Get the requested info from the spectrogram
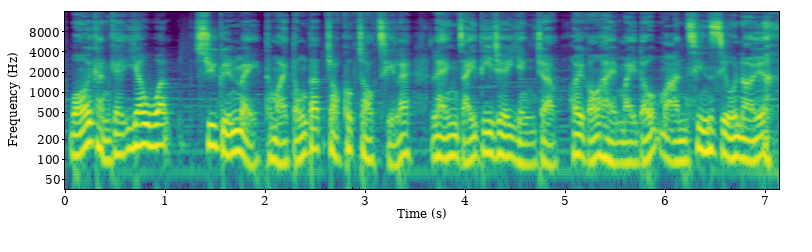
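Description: A man's voice: fairly low pitch, darkish tone, husky. A man presenting songs as a music show host in scripted narration. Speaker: host of a Cantonese music nostalgia programme. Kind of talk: scripted song introduction. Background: background music.

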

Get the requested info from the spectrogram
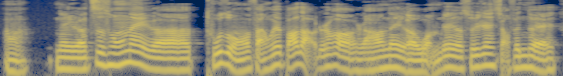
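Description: A man's voice: mid-range voice, moderate pace, dark tone. A man hosting a casual panel chat in a colloquial, jokey way, often checking in with tag questions. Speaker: podcast host.

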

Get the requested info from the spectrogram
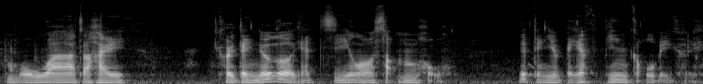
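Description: A man's voice: sits low, flat delivery, measured pace. A man with a Cantonese accent chatting casually as a podcast guest, joking and poking fun at himself. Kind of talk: casual chat.

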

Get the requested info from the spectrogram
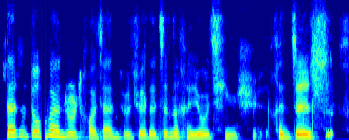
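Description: A woman's voice: medium pitch, fast, a little mellow, dull audio. A woman in her thirties hosting a casual chat with an old friend, with a wry, self-mocking manner. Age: 30s. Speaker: podcast host.

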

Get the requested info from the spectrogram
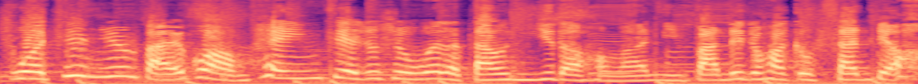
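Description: Slightly high female voice, podcast guest bantering and jokingly bragging, light music behind. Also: a little fast. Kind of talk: joking casual chat.

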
